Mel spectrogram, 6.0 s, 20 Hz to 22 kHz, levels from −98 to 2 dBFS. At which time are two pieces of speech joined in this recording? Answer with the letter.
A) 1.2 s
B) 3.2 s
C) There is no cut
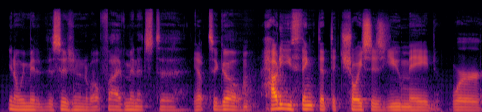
B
